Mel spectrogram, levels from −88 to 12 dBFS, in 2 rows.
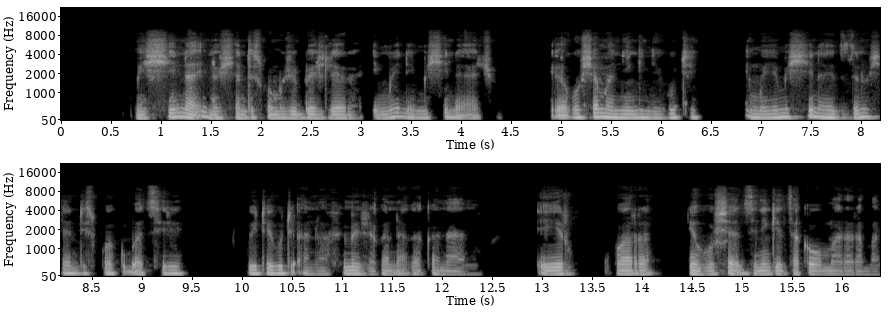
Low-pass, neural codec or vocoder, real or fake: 9.9 kHz; none; real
